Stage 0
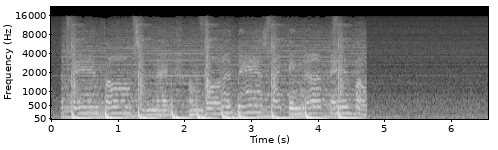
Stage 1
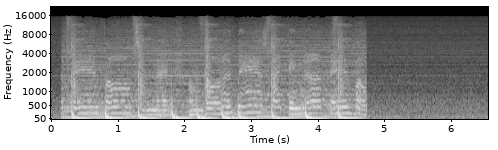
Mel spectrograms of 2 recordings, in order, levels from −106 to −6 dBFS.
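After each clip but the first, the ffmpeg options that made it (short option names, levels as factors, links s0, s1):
-af "equalizer=f=340:w=0.38:g=2"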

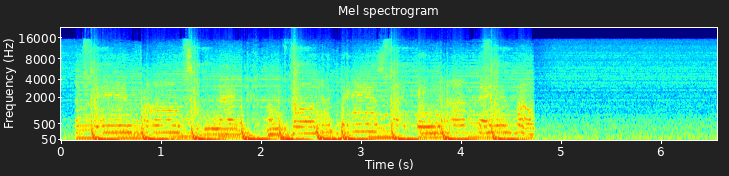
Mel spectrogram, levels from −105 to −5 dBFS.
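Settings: -filter_complex "[0:a]acrossover=split=330|840|3100[s0][s1][s2][s3];[s3]acompressor=mode=upward:threshold=0.00891:ratio=2.5[s4];[s0][s1][s2][s4]amix=inputs=4:normalize=0,asoftclip=type=hard:threshold=0.0841,volume=0.891"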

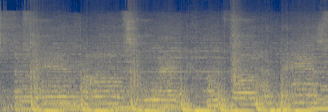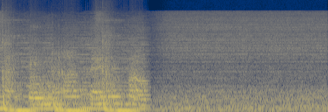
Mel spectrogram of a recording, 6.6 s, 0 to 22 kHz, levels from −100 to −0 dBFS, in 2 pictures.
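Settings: -filter_complex "[0:a]acompressor=mode=upward:threshold=0.0398:ratio=2.5,asplit=2[s0][s1];[s1]aecho=0:1:34|54:0.473|0.335[s2];[s0][s2]amix=inputs=2:normalize=0,volume=1.78"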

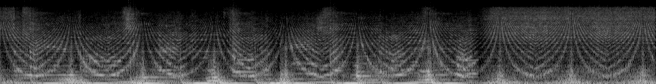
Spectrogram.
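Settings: -af "alimiter=limit=0.0794:level=0:latency=1:release=184,aphaser=in_gain=1:out_gain=1:delay=2.7:decay=0.72:speed=1.4:type=triangular"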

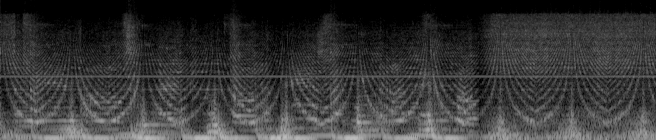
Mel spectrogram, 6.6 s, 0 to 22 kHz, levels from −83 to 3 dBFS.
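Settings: -af "aeval=exprs='val(0)+0.00631*sin(2*PI*2700*n/s)':c=same,volume=0.422"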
